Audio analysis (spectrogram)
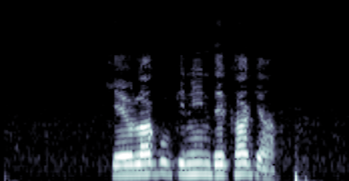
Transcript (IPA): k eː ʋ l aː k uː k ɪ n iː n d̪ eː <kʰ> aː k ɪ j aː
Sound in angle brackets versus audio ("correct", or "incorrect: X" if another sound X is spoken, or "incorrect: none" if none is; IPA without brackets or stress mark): correct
